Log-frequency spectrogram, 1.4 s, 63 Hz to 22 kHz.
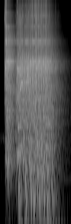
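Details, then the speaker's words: Honda Vision moped fitted with a race-tuned 125cc two-stroke AliExpress engine, vacuum-fed fuel tap, first start: owner sucks on the vacuum pipe to feed fuel to the carb; loud, sharp bark fires about a second then dies, as if fuel-starved; hard starting. "Yeah, I can nurse it into life by sucking on this pipe."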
